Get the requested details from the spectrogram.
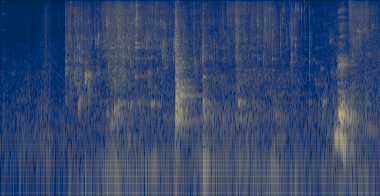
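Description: Dishes clink in a sink.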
